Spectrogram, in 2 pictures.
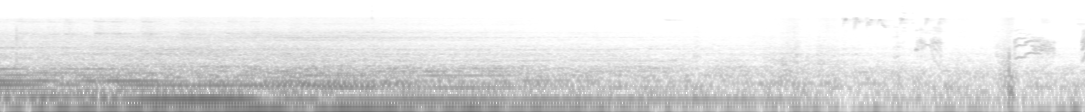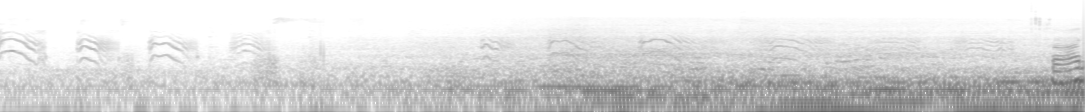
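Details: An active kitten gives a quick run of short, arched, rising-then-falling mews in the middle of the recording. A steady low rumble like a vehicle runs underneath and grows louder toward the end.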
